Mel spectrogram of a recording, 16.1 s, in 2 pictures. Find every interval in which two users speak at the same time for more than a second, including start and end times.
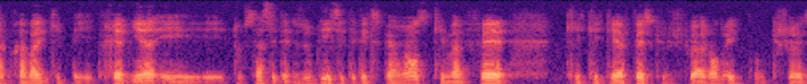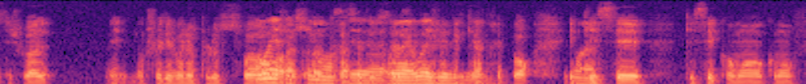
10.6-12.9

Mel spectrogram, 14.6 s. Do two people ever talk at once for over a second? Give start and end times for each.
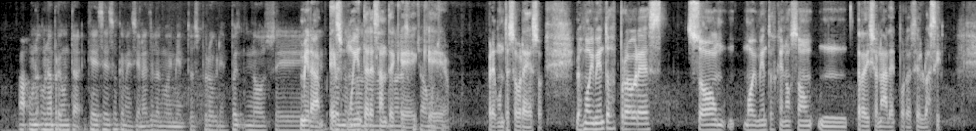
4.5-6.7

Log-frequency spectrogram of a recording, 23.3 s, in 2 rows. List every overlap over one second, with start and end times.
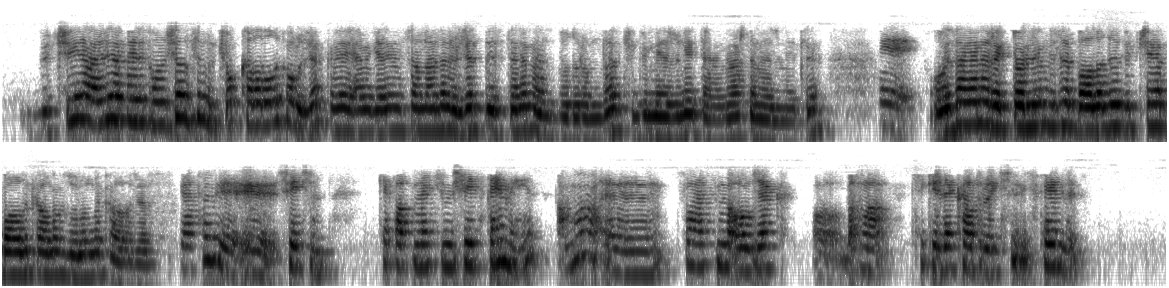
none

